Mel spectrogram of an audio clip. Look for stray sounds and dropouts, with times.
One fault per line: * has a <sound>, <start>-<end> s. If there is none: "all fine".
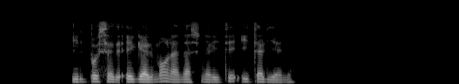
all fine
